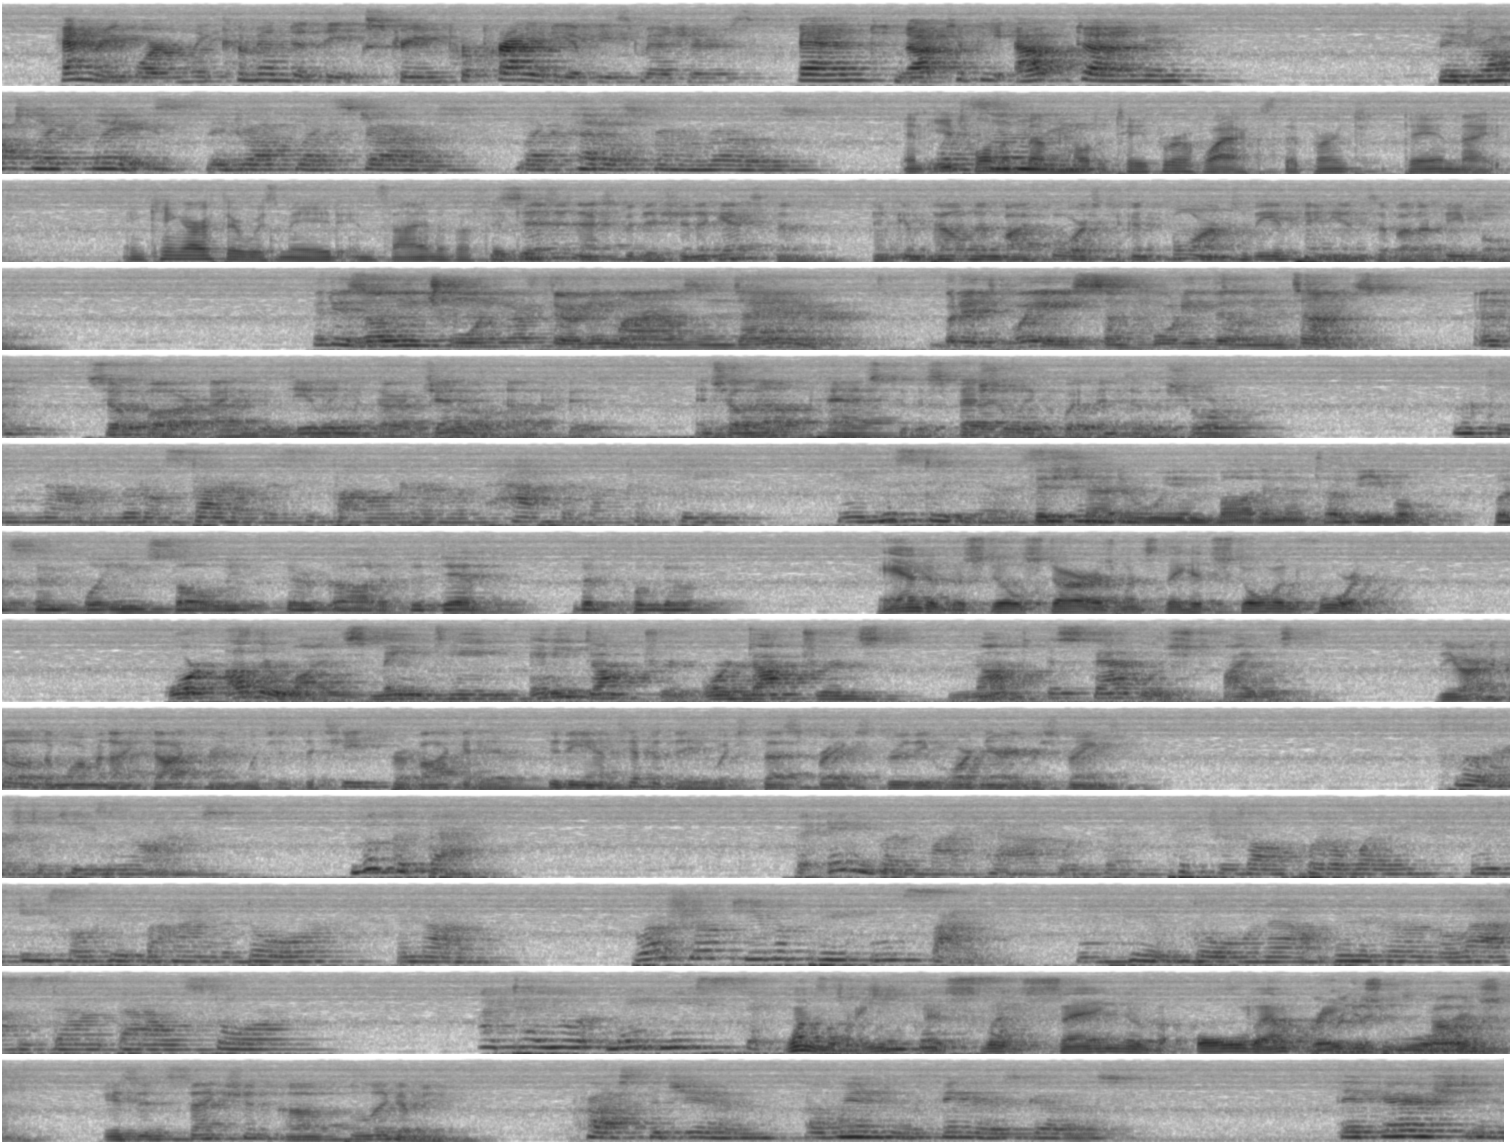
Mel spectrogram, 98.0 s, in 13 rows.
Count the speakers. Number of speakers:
ten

